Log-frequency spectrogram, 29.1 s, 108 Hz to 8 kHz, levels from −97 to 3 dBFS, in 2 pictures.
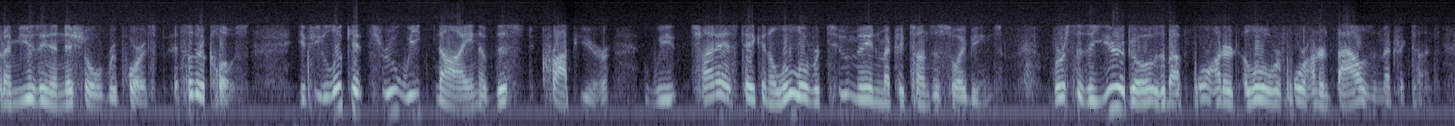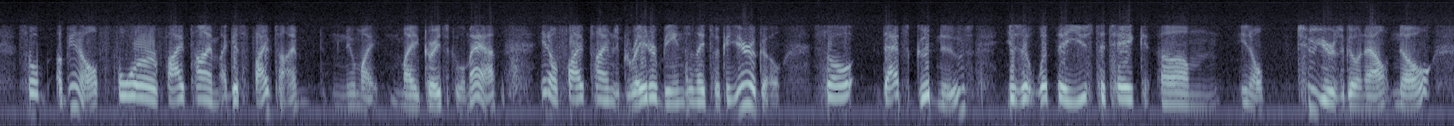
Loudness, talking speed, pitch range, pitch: -32 LUFS, 195 wpm, 120-165 Hz, 135 Hz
